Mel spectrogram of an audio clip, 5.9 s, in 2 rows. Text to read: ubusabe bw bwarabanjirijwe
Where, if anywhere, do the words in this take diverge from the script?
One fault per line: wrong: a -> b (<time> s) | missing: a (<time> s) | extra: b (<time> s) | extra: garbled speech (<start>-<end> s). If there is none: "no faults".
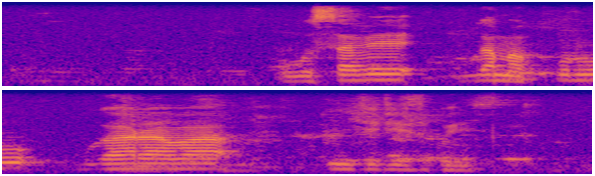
extra: amakuru (2.5 s)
